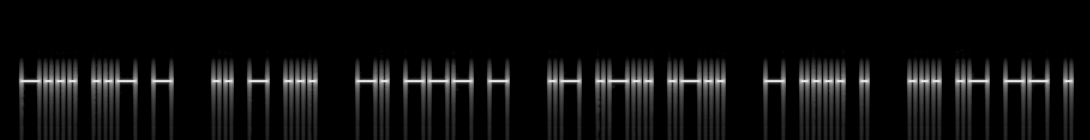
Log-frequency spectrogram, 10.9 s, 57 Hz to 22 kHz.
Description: Morse code, heard as a keyed tone, about 20 wpm, 700 Hz. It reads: BUT ITS NOT ALL THE SAME
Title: Sentences from Top 600 Words 20wpm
